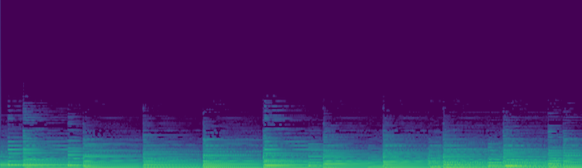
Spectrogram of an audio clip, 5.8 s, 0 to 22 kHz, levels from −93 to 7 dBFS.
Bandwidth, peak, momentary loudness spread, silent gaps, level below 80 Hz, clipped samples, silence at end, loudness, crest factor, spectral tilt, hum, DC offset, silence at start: 7 kHz; -8 dBFS; 5 LU; none; -36 dBFS; under 0.1%; 0 s; -23 LUFS; 14 dB; -9.5 dB/octave; none; under 0.1%; 0 s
